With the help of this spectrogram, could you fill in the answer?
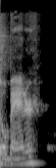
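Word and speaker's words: Obanor: It's Obnafor. Is that correct? – From O'Banner. Kevin O'Banner from Oral Roberts. That's how you pronounce it? It's O'Banner? – Yep. – Okay, it doesn't look spelled that way.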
